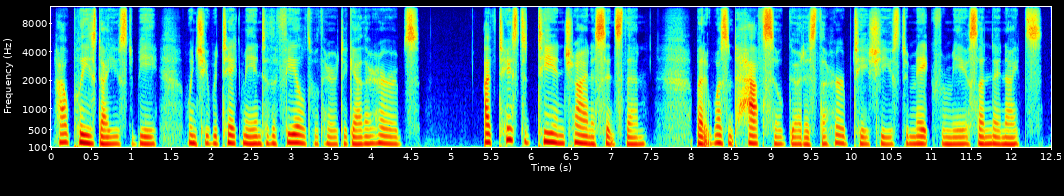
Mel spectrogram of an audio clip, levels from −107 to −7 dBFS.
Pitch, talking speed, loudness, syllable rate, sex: 170 Hz, 215 wpm, -22 LUFS, 5.0 syllables/s, female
